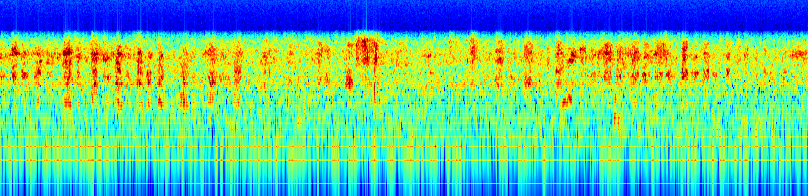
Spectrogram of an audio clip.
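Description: A Cane Corso panting quietly in short, quick, irregular breaths.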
